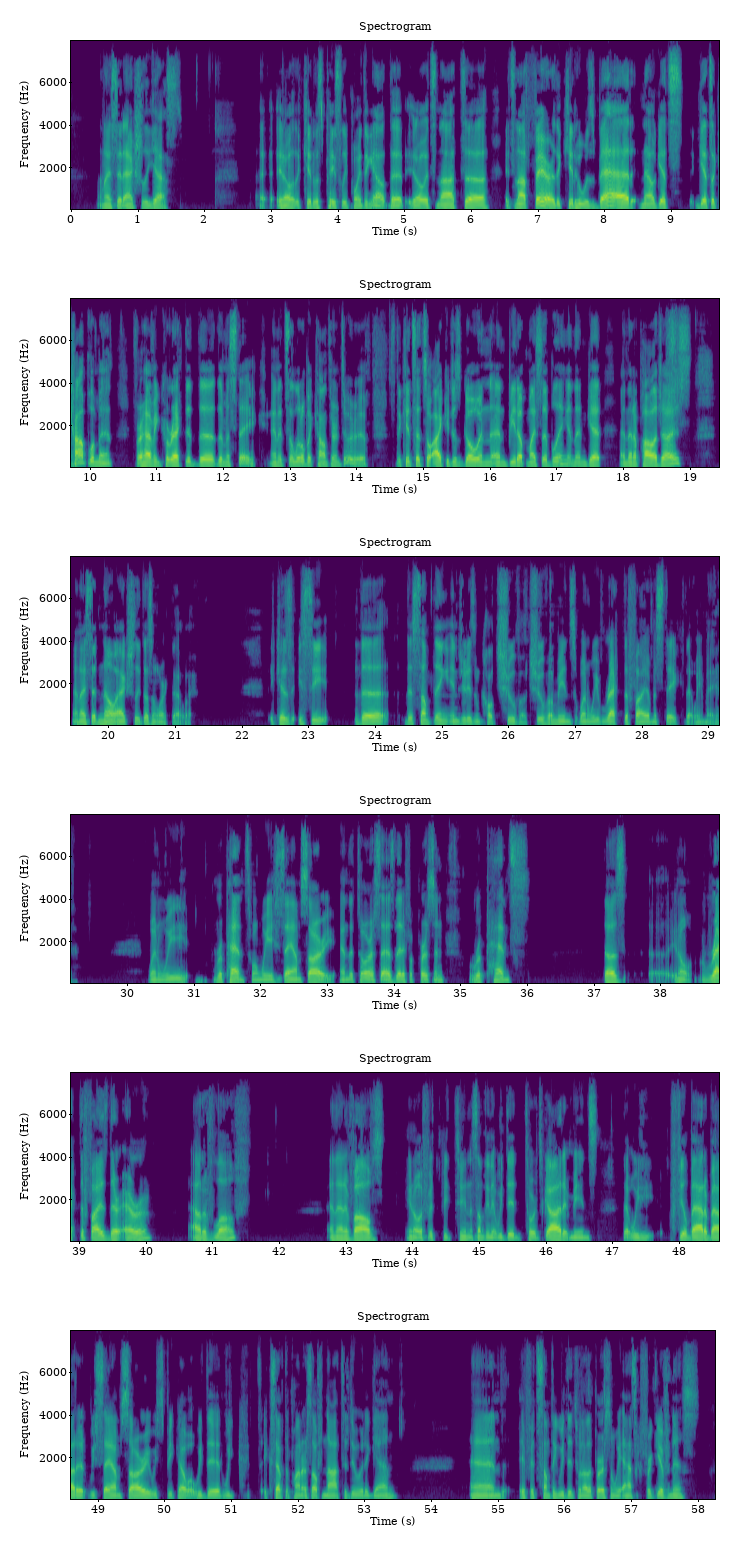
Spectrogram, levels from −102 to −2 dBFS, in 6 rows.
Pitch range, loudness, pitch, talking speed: 115-135 Hz, -26 LUFS, 120 Hz, 180 wpm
